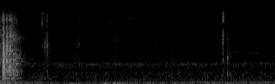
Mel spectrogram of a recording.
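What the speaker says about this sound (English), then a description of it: "So just do the central folds against that knife blade" Small photo-etched brass part for a 1/200 HMS Hood model being folded against a knife blade, giving a sharp metallic snip at the start and a few faint ticks and clicks afterward in a quiet room.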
